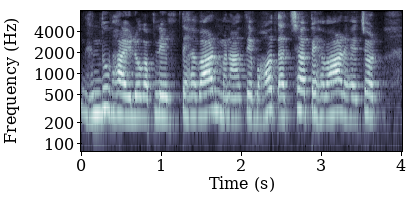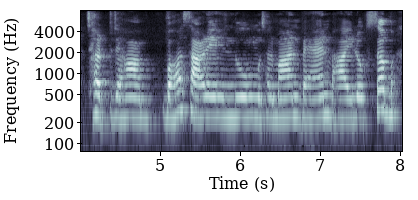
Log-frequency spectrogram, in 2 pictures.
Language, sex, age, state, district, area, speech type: Urdu, female, 30-45, Bihar, Darbhanga, rural, spontaneous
